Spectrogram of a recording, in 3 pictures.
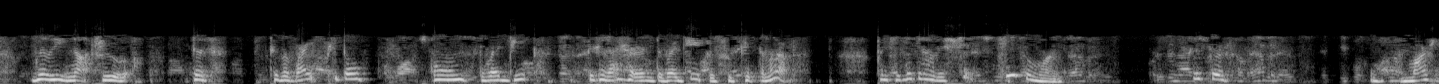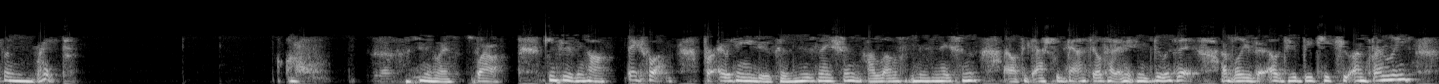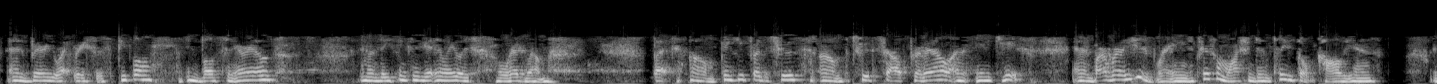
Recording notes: Idaho 4 Murders Call in Show.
